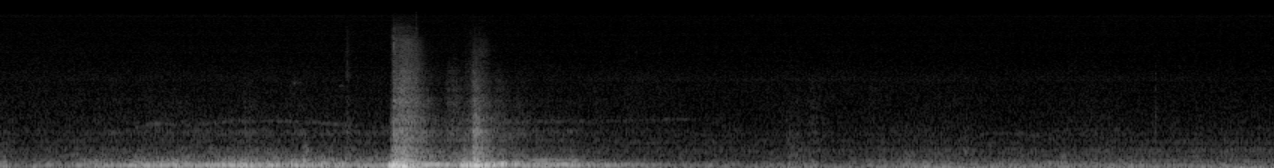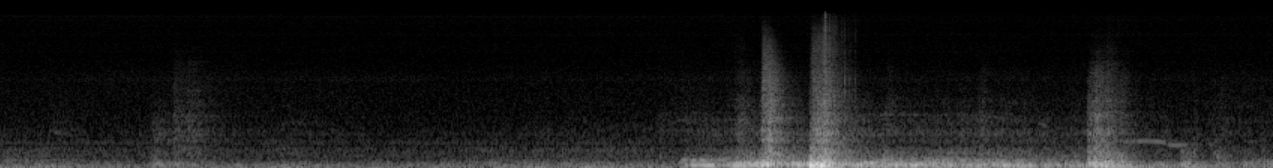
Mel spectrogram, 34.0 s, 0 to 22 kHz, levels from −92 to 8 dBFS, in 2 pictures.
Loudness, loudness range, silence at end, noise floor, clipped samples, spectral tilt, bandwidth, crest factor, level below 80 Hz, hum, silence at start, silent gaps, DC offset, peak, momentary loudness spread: -27 LUFS; 18 LU; 0 s; -54 dBFS; under 0.1%; -8.5 dB/octave; 7.6 kHz; 28 dB; -30 dBFS; none; 0.05 s; none; under 0.1%; -2 dBFS; 27 LU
